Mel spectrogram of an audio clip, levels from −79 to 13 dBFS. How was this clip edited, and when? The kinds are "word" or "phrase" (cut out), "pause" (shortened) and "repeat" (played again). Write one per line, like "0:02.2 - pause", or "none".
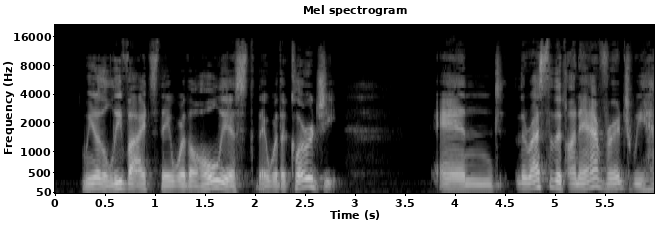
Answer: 0:04.5 - pause
0:05.1 - word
